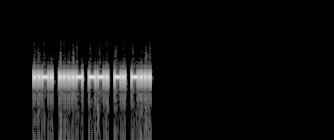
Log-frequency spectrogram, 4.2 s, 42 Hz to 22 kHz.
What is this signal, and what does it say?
Morse code, heard as a keyed tone, about 46 wpm, 700 Hz. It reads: F4GNB
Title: DXCC-100 Call Signs - 5 Characters - Repeated 2x - 45wpm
